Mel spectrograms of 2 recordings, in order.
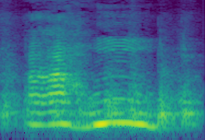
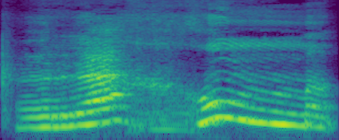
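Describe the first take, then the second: First: The middle consonant is soft, without throat scraping. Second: The middle consonant is scraped harshly in the throat. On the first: The speaker calls it wrong. "Não adianta eu falar arrum" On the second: The speaker calls it right. "temos que arranhar a garganta mesmo"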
